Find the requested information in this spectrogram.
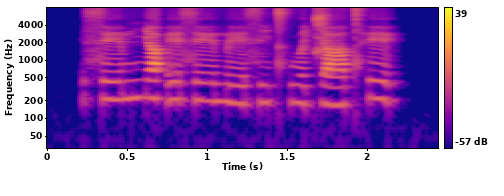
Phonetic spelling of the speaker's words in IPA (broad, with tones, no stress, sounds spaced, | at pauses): s eː˧˥ m ɲ a˥˨ ʔ e˥˨ s eː˧ m eː˩ s i˩˧ t̪ʰ u˩ ə̯ t͡ɕ aː˩˧ t̪ʰ e˥˨ k̚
